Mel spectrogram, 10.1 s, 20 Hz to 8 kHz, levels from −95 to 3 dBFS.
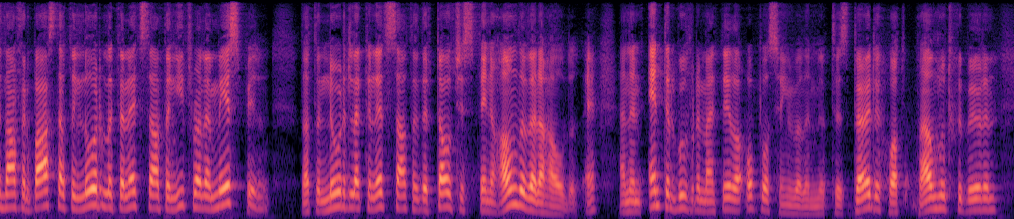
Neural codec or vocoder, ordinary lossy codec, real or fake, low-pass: codec, 16 kHz, 0.5 kbps, FunCodec, trained on LibriTTS, 25 frames a second; none; fake; none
